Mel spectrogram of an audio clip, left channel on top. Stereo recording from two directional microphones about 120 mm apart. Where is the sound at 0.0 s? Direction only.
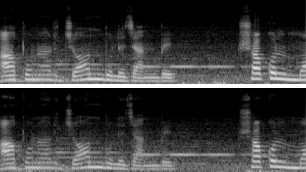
15° left (ahead or behind).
